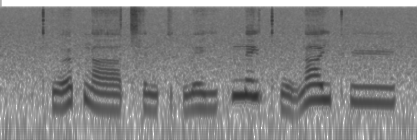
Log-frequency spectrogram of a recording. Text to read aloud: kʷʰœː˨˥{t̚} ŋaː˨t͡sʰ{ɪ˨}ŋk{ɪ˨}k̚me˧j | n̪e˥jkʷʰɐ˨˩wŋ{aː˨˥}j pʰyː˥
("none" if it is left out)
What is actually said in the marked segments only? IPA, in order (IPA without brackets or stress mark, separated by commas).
p̚, ɪ˨, ɪ˨, aː˥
